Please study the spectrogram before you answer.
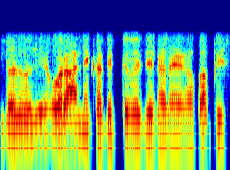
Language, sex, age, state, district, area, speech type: Hindi, male, 18-30, Madhya Pradesh, Harda, urban, conversation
